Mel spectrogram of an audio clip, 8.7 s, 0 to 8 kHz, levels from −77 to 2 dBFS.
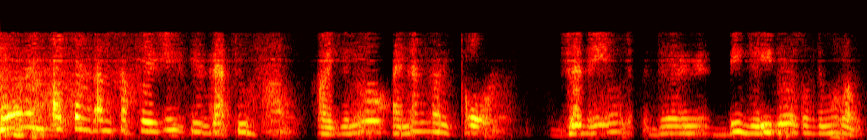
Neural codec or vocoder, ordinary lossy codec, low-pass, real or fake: codec, 44.1 kHz, 0.9 kbps, DAC; AAC, 16 kbps; 7.2 kHz; fake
